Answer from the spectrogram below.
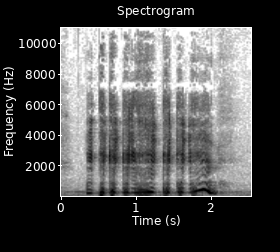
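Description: man clearing his throat

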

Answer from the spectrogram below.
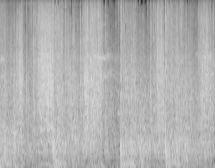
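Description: fireworks

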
